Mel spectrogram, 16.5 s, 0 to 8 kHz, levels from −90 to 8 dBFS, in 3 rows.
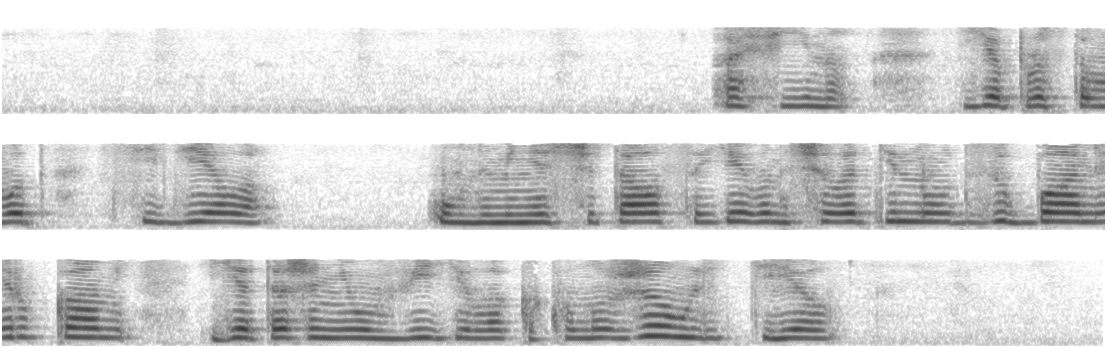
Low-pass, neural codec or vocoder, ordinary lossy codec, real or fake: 7.2 kHz; codec, 16 kHz in and 24 kHz out, 1 kbps, XY-Tokenizer; AAC, 16 kbps; fake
